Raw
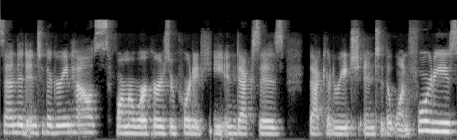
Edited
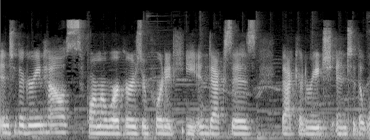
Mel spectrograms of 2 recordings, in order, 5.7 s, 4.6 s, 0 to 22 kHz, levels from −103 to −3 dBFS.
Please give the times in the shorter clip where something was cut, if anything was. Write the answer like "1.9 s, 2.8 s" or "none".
none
